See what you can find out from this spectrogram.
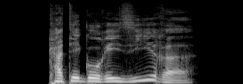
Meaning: inflection of kategorisieren: 1. first-person singular present 2. singular imperative 3. first/third-person singular subjunctive I
- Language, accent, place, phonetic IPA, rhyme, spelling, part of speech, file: German, Germany, Berlin, [kateɡoʁiˈziːʁə], -iːʁə, kategorisiere, verb, De-kategorisiere.ogg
